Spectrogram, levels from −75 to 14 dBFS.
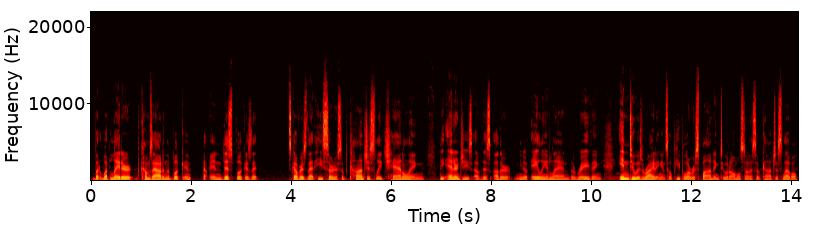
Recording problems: audio cutting out; at 2 s and at 3.5 s for 0.5 s

